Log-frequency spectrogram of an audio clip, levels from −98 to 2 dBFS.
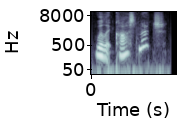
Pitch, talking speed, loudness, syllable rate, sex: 215 Hz, 210 wpm, -18 LUFS, 4.3 syllables/s, female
